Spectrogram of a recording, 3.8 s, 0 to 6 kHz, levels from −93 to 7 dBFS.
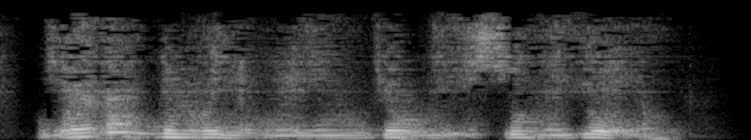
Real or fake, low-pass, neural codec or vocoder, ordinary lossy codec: fake; 5.4 kHz; codec, 44.1 kHz, 0.9 kbps, DAC; MP3, 24 kbps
